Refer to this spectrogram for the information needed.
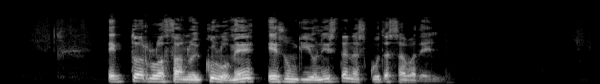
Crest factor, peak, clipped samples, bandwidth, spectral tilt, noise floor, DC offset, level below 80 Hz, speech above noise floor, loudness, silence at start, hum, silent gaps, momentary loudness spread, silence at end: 18 dB; 0 dBFS; under 0.1%; 9.8 kHz; -5.5 dB/octave; -77 dBFS; under 0.1%; -64 dBFS; 60 dB; -18 LUFS; 1.1 s; none; none; 9 LU; 1.7 s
